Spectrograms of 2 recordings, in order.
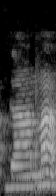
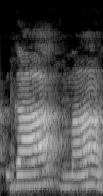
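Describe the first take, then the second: First: Said in the usual way. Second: gamma stretched very slowly and louder, each syllable held; slow teaching take of gamma, with the quick take after it; drawn-out demo. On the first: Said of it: "teacher repeats word". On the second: Shown as a demonstration. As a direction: draw out gamma so a child hears each sound. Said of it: "teacher demonstrates word twice".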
